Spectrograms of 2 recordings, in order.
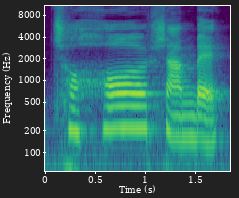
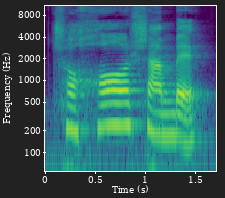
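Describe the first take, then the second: No difference in how they are said.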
